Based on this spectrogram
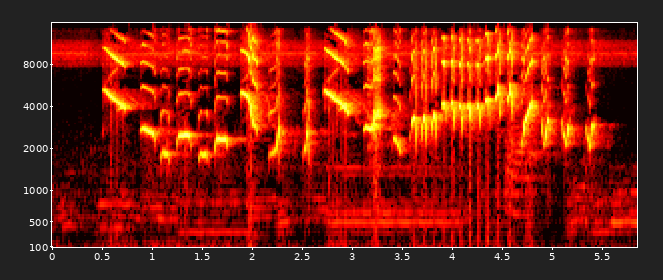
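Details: Song of an Oriental magpie-robin, played to stimulate a non-singing bird: varied fluty downslurs and chirps, then a fast burst of repeated sharp notes and rising whistles.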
